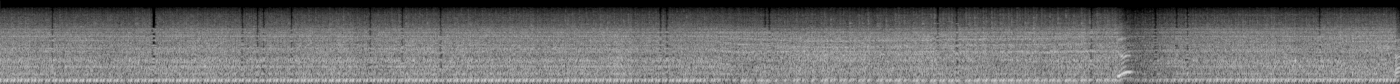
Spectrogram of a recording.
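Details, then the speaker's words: John Deere riding mower after cleaning mouse debris from cooling fins and reassembly, previously surging and stalling after 10 minutes: steady, even low idle with no hunting; governor holding speed smoothly. "turn the idle speed down but that's probably low as it wants to go but it's not hunting"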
